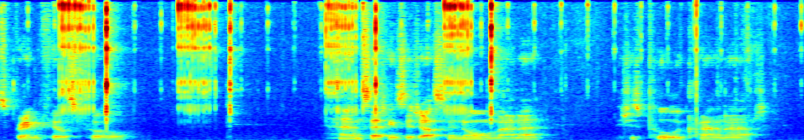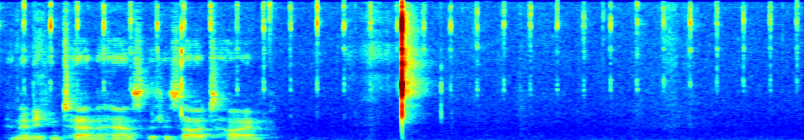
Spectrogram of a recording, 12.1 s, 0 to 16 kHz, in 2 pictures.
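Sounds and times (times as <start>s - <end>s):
pocket watch ticking: 0.0s - 12.0s
sharp click handling watch: 0.3s - 12.0s.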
